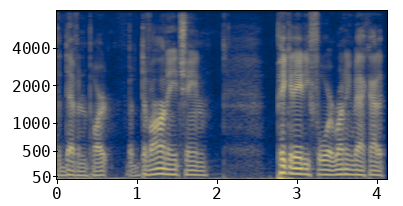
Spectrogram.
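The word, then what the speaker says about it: De'Von Achane: Devon a chain and he pronounces it a chain in the video I've seen people all chain and all that you know it's it's a chain and it's Devon not Devin Devon a chain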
